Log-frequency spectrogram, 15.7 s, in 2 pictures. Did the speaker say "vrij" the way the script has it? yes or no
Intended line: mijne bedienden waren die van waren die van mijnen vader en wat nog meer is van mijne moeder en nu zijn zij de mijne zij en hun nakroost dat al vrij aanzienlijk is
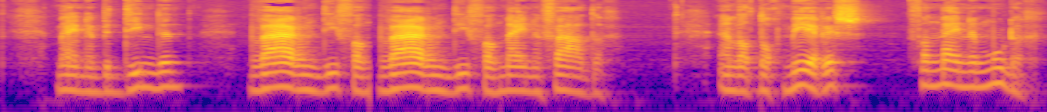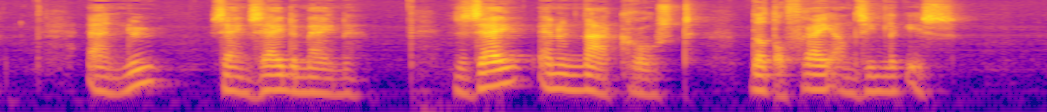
yes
